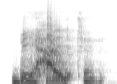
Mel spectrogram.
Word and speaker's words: behalten: Behalten. Behalten. Pues la H es al principio de la segunda sílaba, por eso behalten, ¿ok?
